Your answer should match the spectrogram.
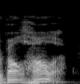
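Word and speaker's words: VA-11 Hall-A: Okay, so it's spelled VA-11 space Hall space or dash A.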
